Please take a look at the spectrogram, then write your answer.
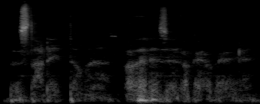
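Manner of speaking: soft, unvoiced whisper.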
